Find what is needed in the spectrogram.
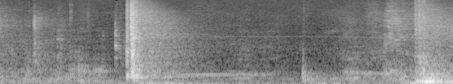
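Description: A telephone receiver put down on its cradle: one sharp clack with a brief ringing tail, followed by a faint click.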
